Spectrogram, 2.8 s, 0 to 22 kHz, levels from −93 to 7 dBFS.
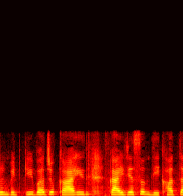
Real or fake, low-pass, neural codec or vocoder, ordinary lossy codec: fake; 7.2 kHz; codec, 16 kHz, 0.8 kbps, ZipCodec; none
